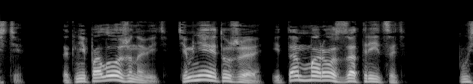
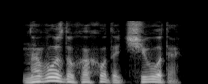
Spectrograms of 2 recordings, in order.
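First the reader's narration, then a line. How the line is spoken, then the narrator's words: Breathless mutter. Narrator (Russian): задыхаясь, пробормотал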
